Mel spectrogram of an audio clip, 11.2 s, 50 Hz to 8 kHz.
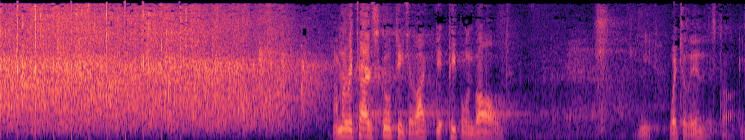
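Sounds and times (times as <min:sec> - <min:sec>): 
audience clapping: 0:00.0 - 0:05.5
speech: 0:05.0 - 0:07.7, 0:09.6 - 0:11.1.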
